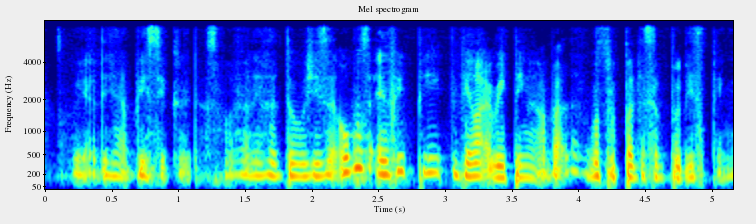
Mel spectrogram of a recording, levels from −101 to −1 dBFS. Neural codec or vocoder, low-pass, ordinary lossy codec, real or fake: codec, 16 kHz, 1.1 kbps, Voila-Tokenizer; 7.2 kHz; none; fake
